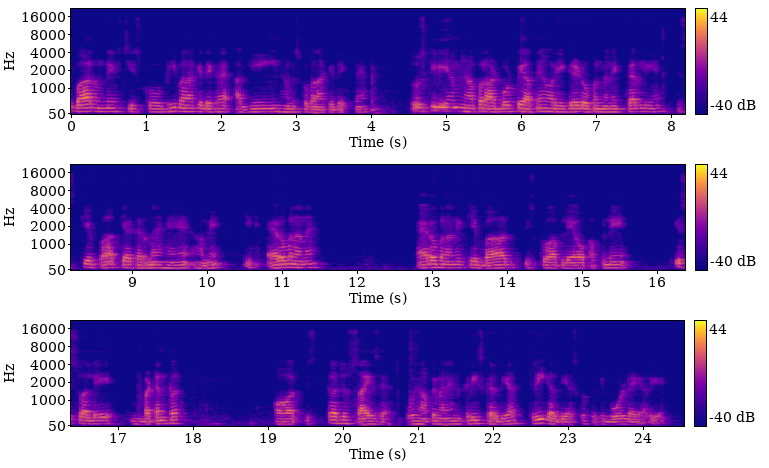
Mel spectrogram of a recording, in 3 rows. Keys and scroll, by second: 2.6 super+', 6.0 super+', 6.4 space, 7.9 p, 16.3 z, 17.3 v, 20.7 3, 20.9 Return.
